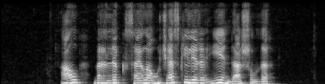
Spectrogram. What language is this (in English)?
Kazakh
